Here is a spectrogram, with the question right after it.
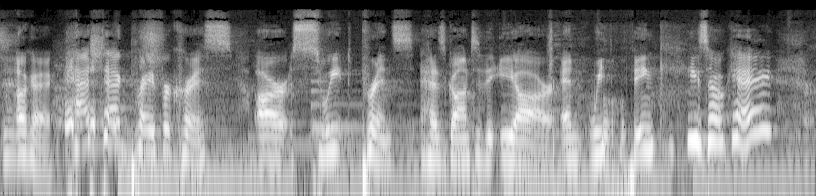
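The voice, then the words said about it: Mock serious news voice. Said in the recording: “put on your serious voice.”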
